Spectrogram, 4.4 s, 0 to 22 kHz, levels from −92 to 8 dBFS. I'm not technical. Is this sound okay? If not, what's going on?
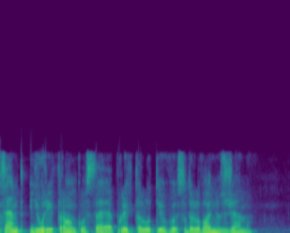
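Yes, this speech recording is in sound technical shape, with no problems to point to.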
